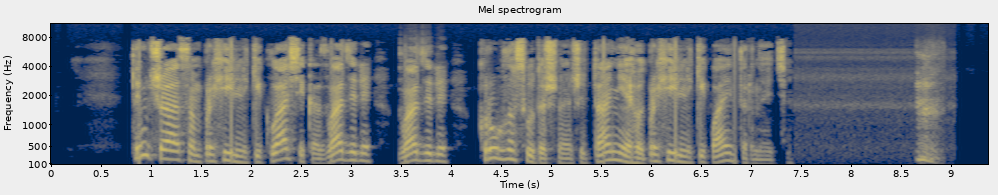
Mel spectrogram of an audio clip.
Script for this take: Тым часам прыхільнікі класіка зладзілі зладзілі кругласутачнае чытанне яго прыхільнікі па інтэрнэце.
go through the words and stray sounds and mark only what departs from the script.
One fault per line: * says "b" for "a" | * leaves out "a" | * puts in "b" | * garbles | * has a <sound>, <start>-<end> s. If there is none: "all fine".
* has a throat clearing, 8.6-8.9 s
